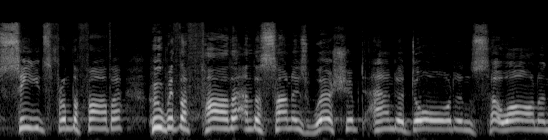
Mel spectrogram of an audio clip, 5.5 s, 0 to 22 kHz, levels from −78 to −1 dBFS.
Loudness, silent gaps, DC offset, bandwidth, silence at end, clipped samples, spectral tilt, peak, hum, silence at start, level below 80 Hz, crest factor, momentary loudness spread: -27 LUFS; none; under 0.1%; 12.5 kHz; 0 s; under 0.1%; -3.5 dB/octave; -10 dBFS; none; 0 s; -82 dBFS; 18 dB; 8 LU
